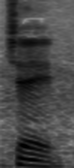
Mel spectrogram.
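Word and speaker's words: Choe (최): Kalau secara Roman bacanya Choi ya. Choi. Tapi kalau secara Hangul bacanya Choe.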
